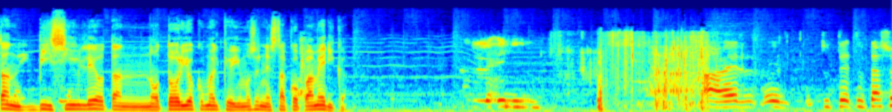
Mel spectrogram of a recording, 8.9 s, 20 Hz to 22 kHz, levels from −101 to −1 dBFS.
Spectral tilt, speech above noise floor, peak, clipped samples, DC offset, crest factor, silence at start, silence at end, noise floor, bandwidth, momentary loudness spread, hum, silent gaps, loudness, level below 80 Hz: -5 dB/octave; 26 dB; -2 dBFS; under 0.1%; under 0.1%; 18 dB; 0 s; 0 s; -45 dBFS; 14.5 kHz; 15 LU; none; none; -19 LUFS; -48 dBFS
